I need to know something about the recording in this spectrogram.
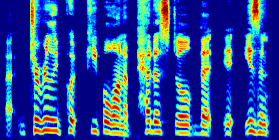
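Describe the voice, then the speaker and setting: Female podcast guest, mid-range voice, dry recording, earnest and articulate, deliberate phrasing. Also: medium pitch, darkish tone, no echo. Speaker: podcast guest, healthcare worker. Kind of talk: earnest discussion.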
